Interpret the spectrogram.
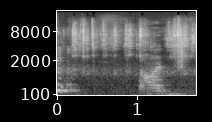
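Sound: dice rattling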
